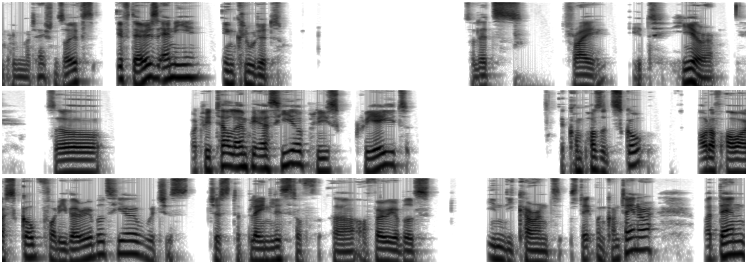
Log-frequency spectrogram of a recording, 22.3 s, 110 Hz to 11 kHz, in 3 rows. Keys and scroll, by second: 4.0 super+space.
